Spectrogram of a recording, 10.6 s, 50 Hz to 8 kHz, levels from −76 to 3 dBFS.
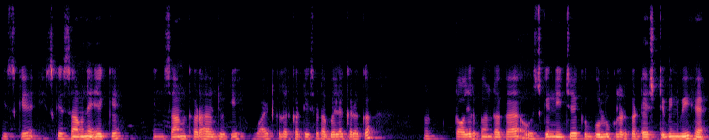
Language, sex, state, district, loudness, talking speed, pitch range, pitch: Hindi, male, Jharkhand, Ranchi, -18 LUFS, 180 wpm, 135-145 Hz, 140 Hz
